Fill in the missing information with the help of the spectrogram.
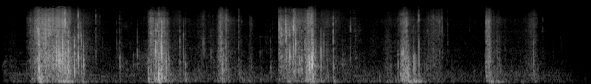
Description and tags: pisar monton papeles
step, paper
